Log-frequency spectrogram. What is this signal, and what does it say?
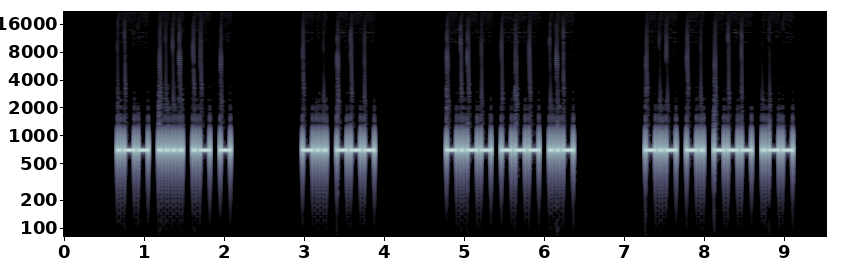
Morse code, heard as a keyed tone, about 28 wpm, 700 Hz. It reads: WHAT DO YOU KNOW
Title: 3x Word-Spacing - Sentences from Top 100 Words - 28wpm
